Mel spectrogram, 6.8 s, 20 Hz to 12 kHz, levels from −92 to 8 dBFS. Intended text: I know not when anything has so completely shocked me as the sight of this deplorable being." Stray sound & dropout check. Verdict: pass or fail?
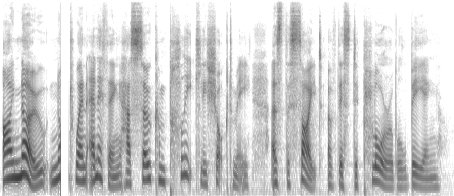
fail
